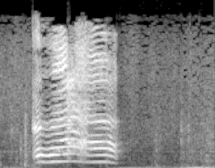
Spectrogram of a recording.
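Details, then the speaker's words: Newborn baby boy, swaddled in a wrap and not yet calmed, before being turned on his side: one loud, shrill, sustained wail under a second, then quiet; typical infant cry. "They make one big shrieky sound no matter what the problem is."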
